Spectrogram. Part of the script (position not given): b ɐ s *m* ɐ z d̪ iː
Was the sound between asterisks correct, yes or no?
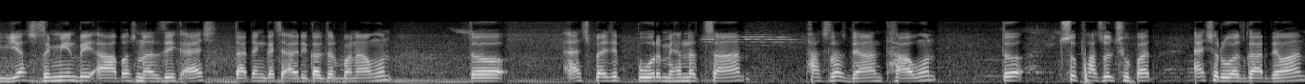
no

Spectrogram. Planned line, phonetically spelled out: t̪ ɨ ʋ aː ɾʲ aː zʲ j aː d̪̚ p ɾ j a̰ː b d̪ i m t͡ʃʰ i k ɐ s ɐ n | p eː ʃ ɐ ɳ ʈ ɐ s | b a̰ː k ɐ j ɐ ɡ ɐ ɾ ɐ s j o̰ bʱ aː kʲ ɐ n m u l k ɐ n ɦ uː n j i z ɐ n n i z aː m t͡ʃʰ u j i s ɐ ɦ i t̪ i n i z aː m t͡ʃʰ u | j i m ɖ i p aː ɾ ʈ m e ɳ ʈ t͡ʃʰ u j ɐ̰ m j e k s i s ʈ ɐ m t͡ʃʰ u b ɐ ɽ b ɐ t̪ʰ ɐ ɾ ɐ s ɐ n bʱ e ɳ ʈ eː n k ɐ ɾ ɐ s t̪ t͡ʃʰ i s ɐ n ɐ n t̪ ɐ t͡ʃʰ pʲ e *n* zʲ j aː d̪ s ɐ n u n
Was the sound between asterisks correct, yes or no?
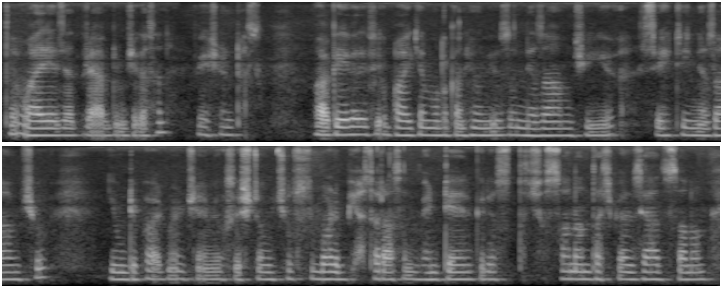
yes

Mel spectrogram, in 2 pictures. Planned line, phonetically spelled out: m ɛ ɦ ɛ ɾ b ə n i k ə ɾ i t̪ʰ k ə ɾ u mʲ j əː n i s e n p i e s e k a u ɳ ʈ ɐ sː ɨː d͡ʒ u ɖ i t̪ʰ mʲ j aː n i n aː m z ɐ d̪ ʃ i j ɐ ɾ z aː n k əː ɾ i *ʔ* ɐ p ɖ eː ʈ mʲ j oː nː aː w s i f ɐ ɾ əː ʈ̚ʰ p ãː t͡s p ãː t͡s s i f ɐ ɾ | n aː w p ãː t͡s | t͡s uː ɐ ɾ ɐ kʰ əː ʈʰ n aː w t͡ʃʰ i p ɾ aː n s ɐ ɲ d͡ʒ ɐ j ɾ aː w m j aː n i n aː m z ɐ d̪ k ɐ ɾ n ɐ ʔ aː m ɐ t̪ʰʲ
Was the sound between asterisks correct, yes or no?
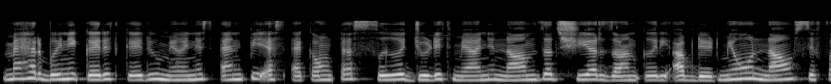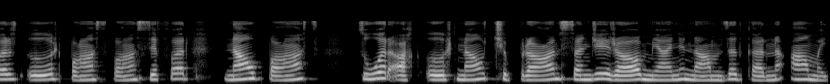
yes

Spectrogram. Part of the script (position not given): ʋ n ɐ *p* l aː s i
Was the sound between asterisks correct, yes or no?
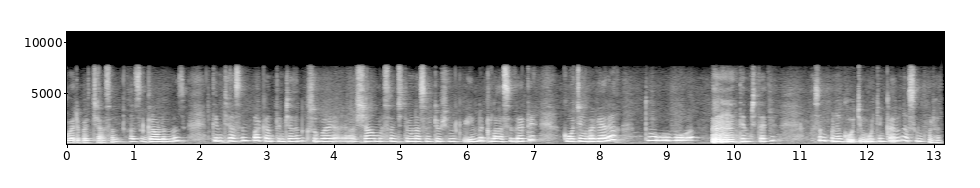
no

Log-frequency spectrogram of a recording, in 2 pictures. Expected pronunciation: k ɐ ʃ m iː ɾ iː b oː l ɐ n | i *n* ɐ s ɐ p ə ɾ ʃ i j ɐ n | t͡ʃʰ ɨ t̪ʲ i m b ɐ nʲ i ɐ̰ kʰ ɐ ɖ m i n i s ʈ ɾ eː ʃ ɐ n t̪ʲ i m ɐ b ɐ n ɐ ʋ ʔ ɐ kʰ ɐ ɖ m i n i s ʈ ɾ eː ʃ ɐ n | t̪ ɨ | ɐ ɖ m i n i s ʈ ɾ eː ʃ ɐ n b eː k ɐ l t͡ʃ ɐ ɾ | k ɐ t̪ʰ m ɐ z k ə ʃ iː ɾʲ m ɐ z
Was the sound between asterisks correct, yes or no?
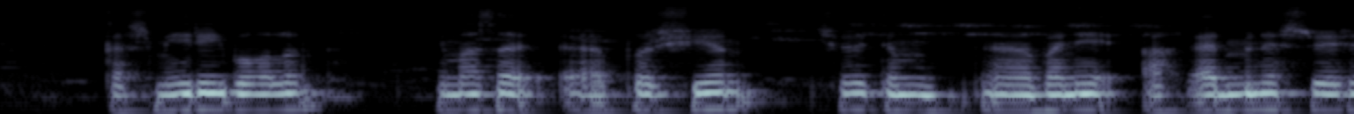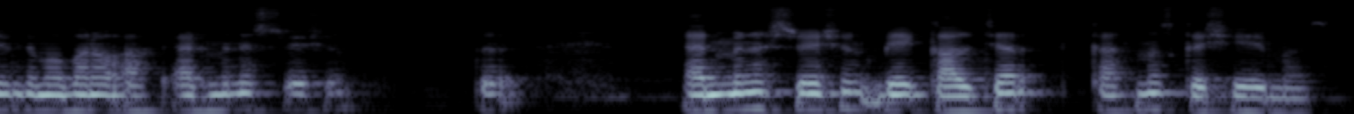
no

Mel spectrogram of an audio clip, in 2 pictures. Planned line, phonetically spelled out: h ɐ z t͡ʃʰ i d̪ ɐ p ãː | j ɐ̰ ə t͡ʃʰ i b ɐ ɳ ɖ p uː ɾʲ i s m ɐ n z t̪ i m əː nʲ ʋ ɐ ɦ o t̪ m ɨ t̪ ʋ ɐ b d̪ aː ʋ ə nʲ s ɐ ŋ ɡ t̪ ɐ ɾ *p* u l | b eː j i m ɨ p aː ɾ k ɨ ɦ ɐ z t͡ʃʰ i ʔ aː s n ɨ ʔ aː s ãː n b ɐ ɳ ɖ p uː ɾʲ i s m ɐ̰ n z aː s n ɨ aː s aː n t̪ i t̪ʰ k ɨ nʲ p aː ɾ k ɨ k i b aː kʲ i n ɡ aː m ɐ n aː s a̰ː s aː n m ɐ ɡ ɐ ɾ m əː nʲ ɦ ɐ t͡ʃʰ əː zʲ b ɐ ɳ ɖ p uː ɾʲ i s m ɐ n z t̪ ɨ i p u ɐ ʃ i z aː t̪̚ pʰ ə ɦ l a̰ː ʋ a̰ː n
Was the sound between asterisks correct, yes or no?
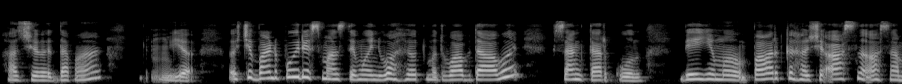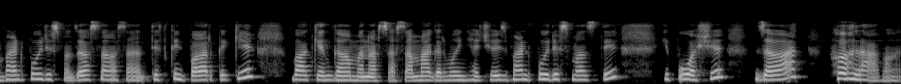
no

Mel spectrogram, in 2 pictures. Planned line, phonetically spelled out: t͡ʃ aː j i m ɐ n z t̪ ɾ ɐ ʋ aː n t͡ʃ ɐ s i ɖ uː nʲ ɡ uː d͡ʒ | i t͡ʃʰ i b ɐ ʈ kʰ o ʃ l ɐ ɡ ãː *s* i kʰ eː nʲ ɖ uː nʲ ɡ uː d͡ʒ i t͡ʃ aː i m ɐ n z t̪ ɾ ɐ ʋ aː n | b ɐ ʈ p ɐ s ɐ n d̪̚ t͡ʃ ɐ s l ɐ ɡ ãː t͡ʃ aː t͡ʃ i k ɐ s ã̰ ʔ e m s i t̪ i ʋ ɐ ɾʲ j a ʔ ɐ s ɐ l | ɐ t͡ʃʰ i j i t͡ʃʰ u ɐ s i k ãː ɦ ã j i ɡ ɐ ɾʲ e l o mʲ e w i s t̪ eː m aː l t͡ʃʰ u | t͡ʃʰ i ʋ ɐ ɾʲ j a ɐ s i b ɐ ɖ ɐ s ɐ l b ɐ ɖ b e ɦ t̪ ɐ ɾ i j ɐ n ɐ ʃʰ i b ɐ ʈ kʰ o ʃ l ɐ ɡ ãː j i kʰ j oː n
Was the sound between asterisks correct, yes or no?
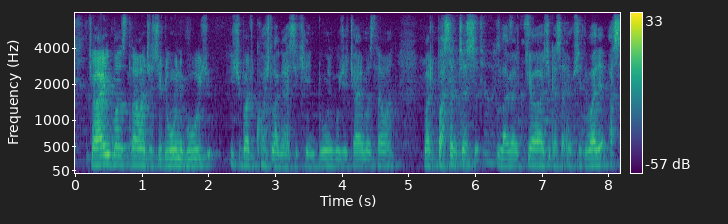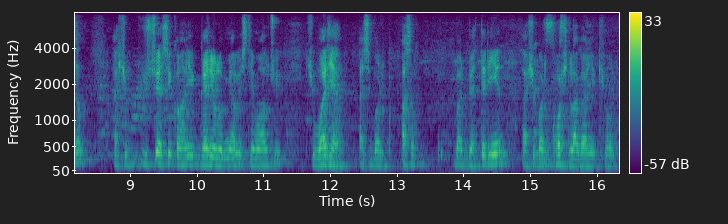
yes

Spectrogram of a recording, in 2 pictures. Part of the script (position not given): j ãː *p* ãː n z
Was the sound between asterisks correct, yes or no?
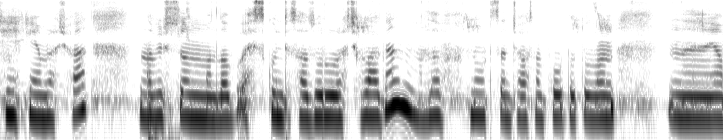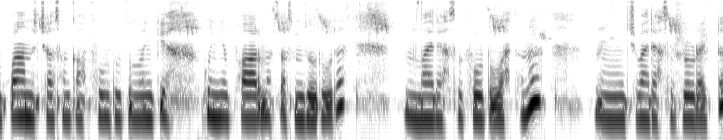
yes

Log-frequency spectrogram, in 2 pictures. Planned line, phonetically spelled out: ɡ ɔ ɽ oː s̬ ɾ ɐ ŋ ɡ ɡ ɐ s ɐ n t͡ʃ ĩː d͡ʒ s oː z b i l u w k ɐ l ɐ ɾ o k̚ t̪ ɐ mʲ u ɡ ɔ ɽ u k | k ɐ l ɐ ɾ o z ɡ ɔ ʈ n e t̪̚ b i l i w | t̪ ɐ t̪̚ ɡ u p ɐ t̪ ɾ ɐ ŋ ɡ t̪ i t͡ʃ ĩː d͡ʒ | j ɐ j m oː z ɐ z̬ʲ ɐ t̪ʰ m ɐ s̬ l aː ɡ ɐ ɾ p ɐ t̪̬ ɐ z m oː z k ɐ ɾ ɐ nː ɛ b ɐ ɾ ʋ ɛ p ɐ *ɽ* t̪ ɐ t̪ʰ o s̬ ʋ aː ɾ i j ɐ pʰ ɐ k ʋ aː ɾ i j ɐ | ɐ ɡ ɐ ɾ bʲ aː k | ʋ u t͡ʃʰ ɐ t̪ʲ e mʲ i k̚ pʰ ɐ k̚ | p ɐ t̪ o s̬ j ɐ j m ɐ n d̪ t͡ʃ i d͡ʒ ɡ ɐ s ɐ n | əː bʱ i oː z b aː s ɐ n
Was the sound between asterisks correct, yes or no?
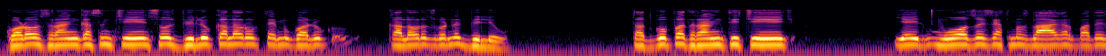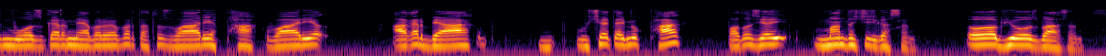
no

